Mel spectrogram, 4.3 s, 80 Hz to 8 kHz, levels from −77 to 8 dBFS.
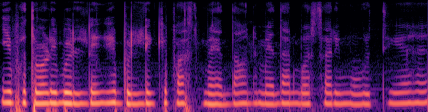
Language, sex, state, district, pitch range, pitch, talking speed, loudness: Hindi, female, Bihar, Darbhanga, 235-250 Hz, 245 Hz, 210 wpm, -16 LUFS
